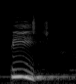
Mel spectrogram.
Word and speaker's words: peach: Notice the spelling of the words peach, peach from the story. Although peach is spelled with EA, जबकि ये EA से बोला जा रहा है, but इट is pronounced double E, और पर इसका प्रोनाउंस कैसा, डबल ई.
